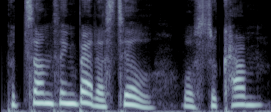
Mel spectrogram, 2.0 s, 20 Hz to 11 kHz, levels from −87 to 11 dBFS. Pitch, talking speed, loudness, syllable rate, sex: 240 Hz, 205 wpm, -15 LUFS, 5.5 syllables/s, female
